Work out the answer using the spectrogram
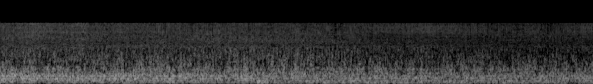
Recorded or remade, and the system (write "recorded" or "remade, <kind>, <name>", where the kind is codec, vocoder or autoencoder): remade, vocoder, BigVGAN v2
